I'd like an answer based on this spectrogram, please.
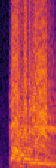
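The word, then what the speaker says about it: Tamerlane: தாமர்லைன் அப்படின்றதுன்னா ஒண்ணும் இல்ல, இது ஆங்கிலேய உச்சரிப்பு.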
